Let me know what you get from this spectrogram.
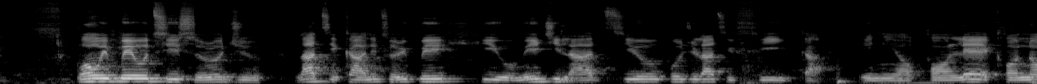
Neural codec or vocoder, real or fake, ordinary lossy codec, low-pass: none; real; none; 19.8 kHz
